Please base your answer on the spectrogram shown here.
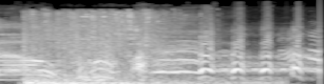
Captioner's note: laughter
